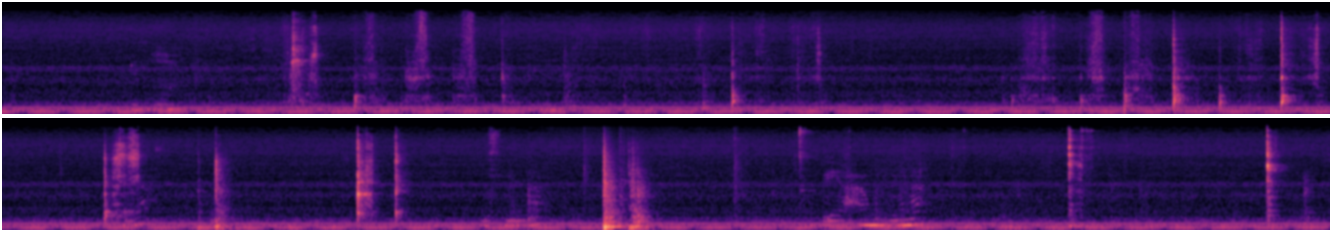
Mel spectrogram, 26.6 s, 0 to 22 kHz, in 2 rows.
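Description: Cake batter poured from a metal pot over apple slices in a baking pan, with scattered clinks, knocks and scrapes of metal cookware and a utensil; the loudest knock comes about 19 seconds in. A steady low hum runs underneath.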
